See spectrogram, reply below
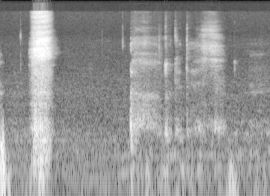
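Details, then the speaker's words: Shirtless person (he/they), sweating, in a quiet room: one forceful, wet, spraying sneeze, then a second, partly stifled sneeze with a breathy exhalation. "Let me see. I have to sneeze. Finally."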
